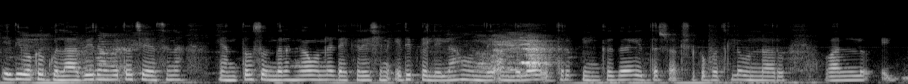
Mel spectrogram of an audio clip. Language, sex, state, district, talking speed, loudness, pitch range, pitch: Telugu, female, Andhra Pradesh, Krishna, 145 wpm, -20 LUFS, 200-215 Hz, 205 Hz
